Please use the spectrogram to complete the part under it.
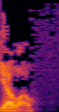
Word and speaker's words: Iello: Iello like the color? – I-E-L-L-O. – Ah, interesting. – Which I believe is pronounced yellow.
